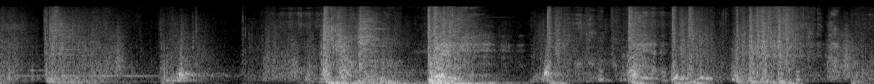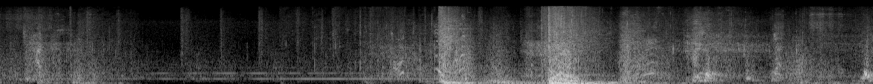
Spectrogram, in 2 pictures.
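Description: A staff whooshes and strikes in a fight.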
